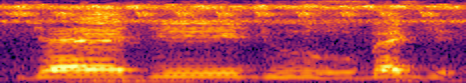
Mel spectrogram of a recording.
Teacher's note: Tidak bisa disamakan dengan ketika mengucapkan huruf jim. Kalau jim itu dia tidak hamas, jadi tidak boleh keluar anginnya.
